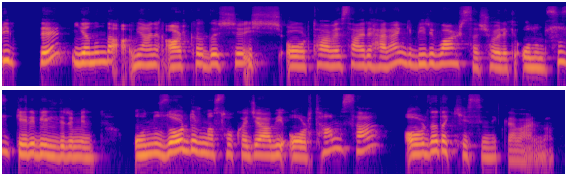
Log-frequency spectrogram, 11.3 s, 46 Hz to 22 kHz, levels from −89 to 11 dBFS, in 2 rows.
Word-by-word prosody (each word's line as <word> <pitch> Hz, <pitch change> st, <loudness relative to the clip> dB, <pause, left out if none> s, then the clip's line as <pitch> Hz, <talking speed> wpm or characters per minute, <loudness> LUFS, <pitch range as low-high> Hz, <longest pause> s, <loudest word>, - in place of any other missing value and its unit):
Bir 310 Hz, -3 st, +4 dB, 0.3 s
de 365 Hz, -, +5 dB
yanında 265 Hz, +2 st, +4 dB
a 210 Hz, -, -5 dB
yani, 230 Hz, 0 st, -1 dB
arkadaşı 235 Hz, +5 st, 0 dB
iş 250 Hz, 0 st, -6 dB
ortağı 205 Hz, +1 st, 0 dB
vs. 210 Hz, -, -14 dB
herhangi 220 Hz, +3 st, -2 dB
biri 240 Hz, 0 st, -1 dB
varsa 250 Hz, -5 st, -1 dB
şöyle 180 Hz, -1 st, -2 dB
ki -, -, -13 dB
olumsuz 195 Hz, +7 st, -3 dB
geri 210 Hz, -1 st, +2 dB
bildirimin 175 Hz, -4 st, -2 dB, 0.4 s
onu 200 Hz, +4 st, +2 dB
zor 250 Hz, +7 st, +7 dB
duruma 230 Hz, -6 st, 0 dB
sokacağı 195 Hz, -2 st, -2 dB
bir 195 Hz, -, 0 dB
ortamsa, 255 Hz, -, -2 dB, 0.2 s
orada 215 Hz, +6 st, +3 dB
da 255 Hz, -2 st, 0 dB
kesinlikle 170 Hz, -, -11 dB
vermem. -, -, -13 dB
215 Hz, 145 wpm, -23 LUFS, 190-250 Hz, 0.4 s, zor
